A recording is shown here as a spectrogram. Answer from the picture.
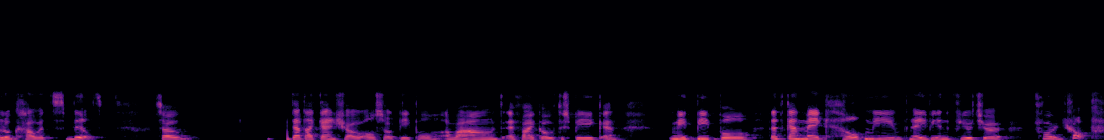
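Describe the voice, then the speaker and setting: A woman with fairly high pitch speaks at a very slow pace in a monotone, flat intonation. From Netherlands. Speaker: conference speaker. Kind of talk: conference talk with Q&A. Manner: halting.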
